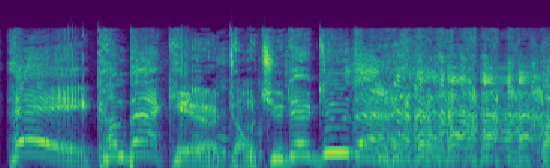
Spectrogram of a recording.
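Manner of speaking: hammed-up video game yell in the sound booth; over-the-top shout. Shown as a demonstration. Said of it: "And it's like".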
